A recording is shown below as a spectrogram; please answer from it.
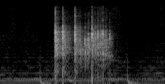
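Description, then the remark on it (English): A short burst of dice clattering across a hard tabletop, a quick series of bright, sharp clicks and rattles that settle within about half a second, with no voices. The dice are rolled for a dexterity save in a game, landing on 4. “Okay, the dice is 4.”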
